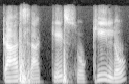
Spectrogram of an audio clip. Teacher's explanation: Y en la zona velar se produce, aquí está el sordo, una K de casa, queso, kilo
